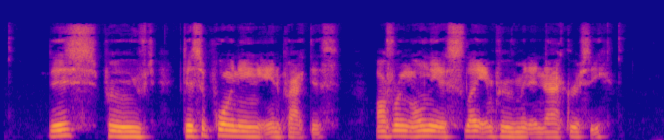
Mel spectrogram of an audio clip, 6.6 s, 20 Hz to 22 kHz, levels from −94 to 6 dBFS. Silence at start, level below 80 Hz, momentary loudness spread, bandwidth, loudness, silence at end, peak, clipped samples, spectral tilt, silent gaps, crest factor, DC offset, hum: 0.5 s; -66 dBFS; 14 LU; 11.5 kHz; -23 LUFS; 0.55 s; -8 dBFS; under 0.1%; -4.5 dB/octave; none; 16 dB; under 0.1%; none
